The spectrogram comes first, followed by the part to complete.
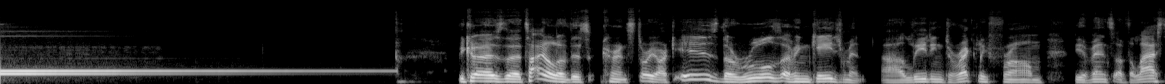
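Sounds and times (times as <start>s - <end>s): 
bell struck as a spoiler warning: 0.0s - 4.0s
speech: 4.6s - 11.6s.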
